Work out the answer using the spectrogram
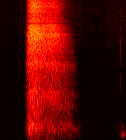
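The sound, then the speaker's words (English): A single deep breath: one loud, airy rush of breathing lasting about a second that slowly fades, followed by near silence and a brief faint breath sound at the end. “So, if you're ready, let's take a deep breath.”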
